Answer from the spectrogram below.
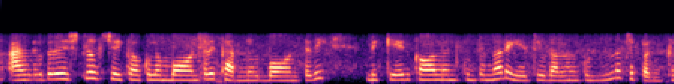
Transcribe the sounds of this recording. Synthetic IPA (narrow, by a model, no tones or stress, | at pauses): aːnd̪ɐɾɐpɾɐd̪eːʃlo̞ːsʈiːkaːkulɐmbaːɐɳʈɐd̪ikɐɾnɐlbaːɐɳʈɐd̪i | miːke̞ːd̪ikaːʋaːlɐnukuɳʈunːaːɾue̞ːt͡ʃuːɽaːlɐnukuɳʈunːaːɾt͡ʃɛpːɐnɖika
